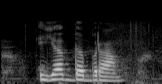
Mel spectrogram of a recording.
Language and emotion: Russian, neutral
